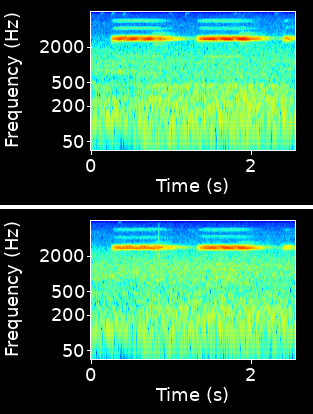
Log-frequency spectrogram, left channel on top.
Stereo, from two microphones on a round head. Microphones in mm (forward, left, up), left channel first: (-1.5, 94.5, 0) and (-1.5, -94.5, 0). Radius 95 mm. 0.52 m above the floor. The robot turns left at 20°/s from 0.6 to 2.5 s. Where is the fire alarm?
45° left, 5.5 m; by 2.5 s 10° left, 5.5 m.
